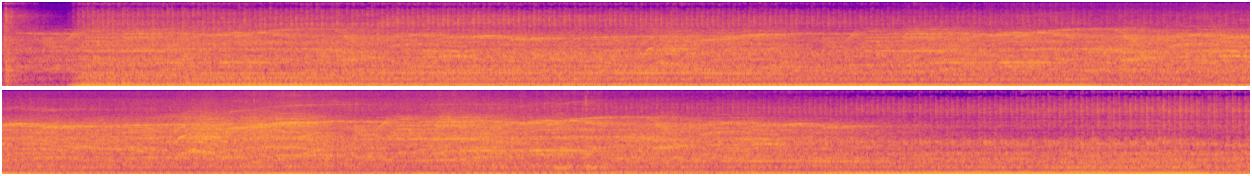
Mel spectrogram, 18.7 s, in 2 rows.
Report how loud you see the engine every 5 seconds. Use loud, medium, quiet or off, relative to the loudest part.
loud, loud, medium, loud.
